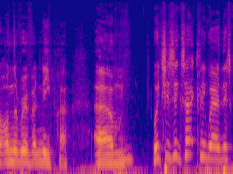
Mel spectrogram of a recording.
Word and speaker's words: Dnieper: around the river Dnieper, I think the D is silent, right, on the river Dnieper, which is exactly where this conflict is now, right?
